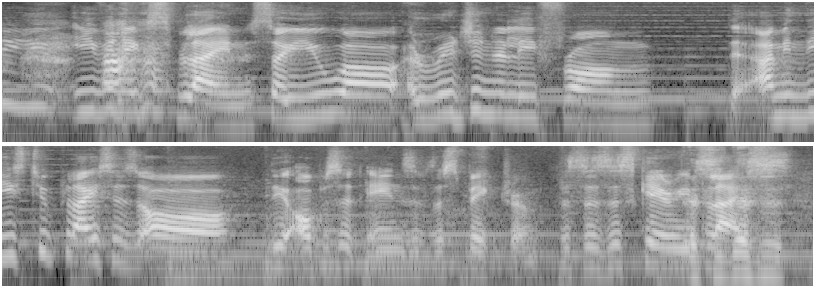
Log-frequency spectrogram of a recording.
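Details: Adult woman speaking; normal speech.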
